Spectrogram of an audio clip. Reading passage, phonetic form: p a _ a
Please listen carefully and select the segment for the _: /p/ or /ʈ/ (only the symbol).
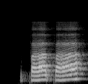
p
